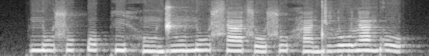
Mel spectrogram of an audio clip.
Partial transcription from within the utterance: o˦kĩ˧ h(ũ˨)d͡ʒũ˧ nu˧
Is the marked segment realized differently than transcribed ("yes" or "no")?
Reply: no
